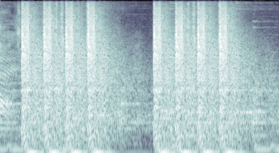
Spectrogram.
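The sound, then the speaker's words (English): Loud automatic rifle fire in two sustained bursts, each a rapid, steady stream of sharp cracking shots, with a brief break between them. No one speaks. “I love the way the chopper sound.”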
